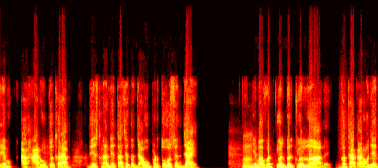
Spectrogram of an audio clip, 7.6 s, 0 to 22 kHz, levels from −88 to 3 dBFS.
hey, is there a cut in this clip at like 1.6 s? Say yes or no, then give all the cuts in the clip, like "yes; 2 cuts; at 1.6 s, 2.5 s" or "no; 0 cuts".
no; 1 cut; at 6.6 s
